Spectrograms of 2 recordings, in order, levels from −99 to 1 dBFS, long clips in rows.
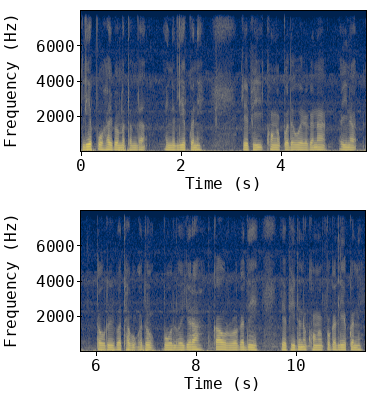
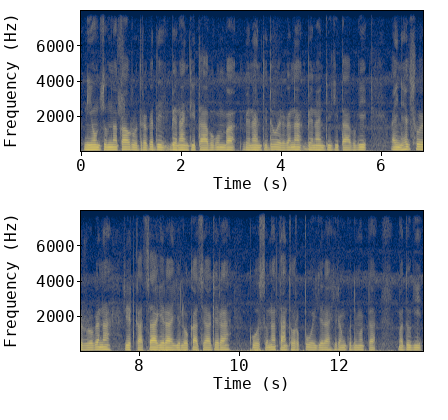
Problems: background sounds at intervals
